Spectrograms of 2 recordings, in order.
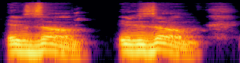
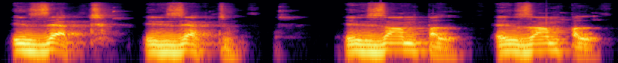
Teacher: तो यहाँ हम लोग देख रहे हैं कि एक्स क्या आ रहा है, गजो आ रहा है। मीन्स एक्स का उच्चारण गजो आ रहा है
